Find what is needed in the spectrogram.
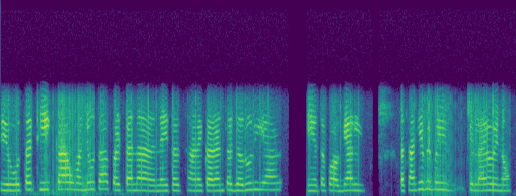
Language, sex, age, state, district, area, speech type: Sindhi, female, 18-30, Rajasthan, Ajmer, urban, conversation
